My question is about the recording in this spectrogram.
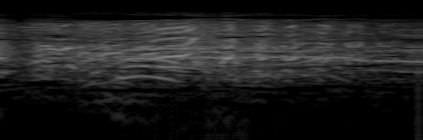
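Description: Audience laughing, many voices at once, dying away over the second half.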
